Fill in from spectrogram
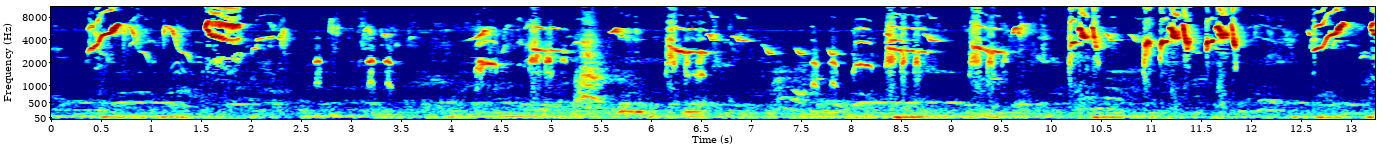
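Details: Extended morning singing by an Oriental magpie-robin, meant to push another bird into song: scattered chips and whistles over thirteen seconds, growing into dense loud bursts of varied high notes near the end.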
